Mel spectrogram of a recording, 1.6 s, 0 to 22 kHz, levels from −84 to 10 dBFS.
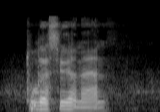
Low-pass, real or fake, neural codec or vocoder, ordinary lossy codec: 10.8 kHz; fake; vocoder, 44.1 kHz, 128 mel bands, Pupu-Vocoder; Opus, 16 kbps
